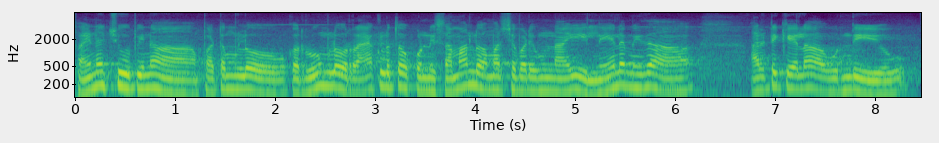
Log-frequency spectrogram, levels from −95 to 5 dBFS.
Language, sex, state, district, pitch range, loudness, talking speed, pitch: Telugu, male, Telangana, Mahabubabad, 130-165 Hz, -14 LUFS, 115 wpm, 145 Hz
